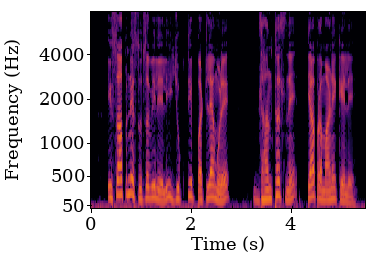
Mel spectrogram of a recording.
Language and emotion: Marathi, neutral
